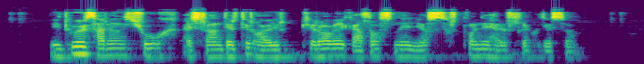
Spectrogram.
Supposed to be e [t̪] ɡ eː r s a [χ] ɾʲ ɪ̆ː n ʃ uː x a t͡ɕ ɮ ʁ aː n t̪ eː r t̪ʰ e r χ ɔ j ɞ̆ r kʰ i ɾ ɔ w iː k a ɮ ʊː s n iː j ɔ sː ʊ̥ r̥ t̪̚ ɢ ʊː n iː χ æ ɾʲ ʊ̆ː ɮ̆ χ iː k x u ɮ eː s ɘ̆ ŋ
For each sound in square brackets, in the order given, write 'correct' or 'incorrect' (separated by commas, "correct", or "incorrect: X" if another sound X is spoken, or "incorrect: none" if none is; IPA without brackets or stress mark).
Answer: correct, incorrect: none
